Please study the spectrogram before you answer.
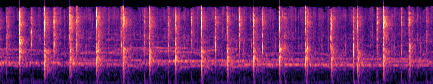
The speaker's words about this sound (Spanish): Oye, aplausos, por favor. Un minuto de aplausos.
